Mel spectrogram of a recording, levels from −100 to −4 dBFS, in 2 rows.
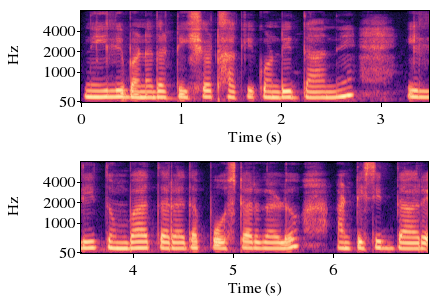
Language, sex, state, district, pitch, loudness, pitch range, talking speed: Kannada, female, Karnataka, Raichur, 195 Hz, -16 LUFS, 185-205 Hz, 110 wpm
